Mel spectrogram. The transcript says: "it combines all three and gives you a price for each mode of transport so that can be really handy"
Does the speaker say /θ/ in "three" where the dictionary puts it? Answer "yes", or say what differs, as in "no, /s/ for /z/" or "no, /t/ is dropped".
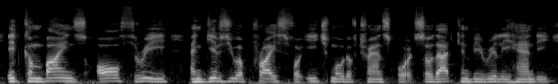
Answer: yes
